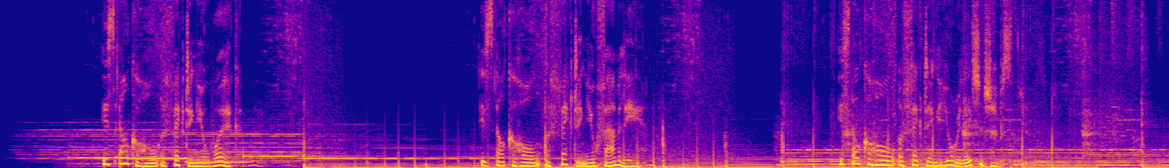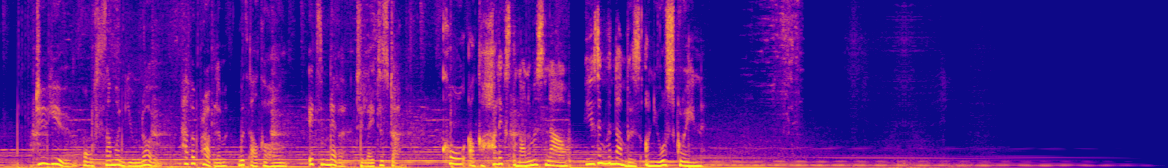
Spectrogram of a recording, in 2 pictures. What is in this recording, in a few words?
female English South African public commercial; aa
